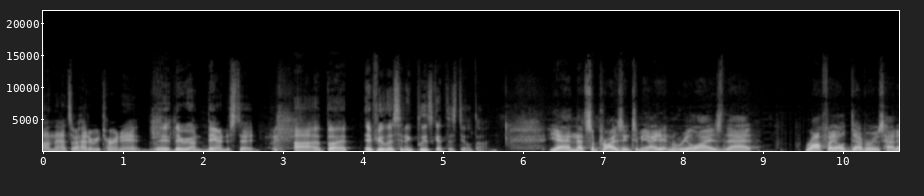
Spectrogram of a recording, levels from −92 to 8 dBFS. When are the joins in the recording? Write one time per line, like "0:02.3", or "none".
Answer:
none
